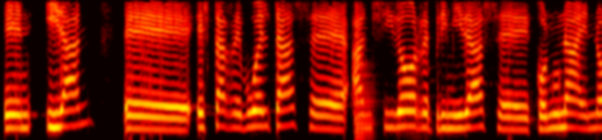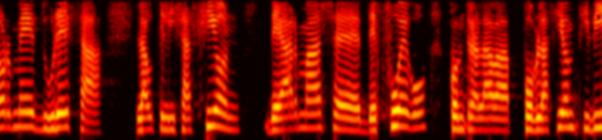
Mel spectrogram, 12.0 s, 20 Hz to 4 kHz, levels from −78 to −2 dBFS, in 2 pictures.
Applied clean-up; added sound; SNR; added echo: neural mask model DeepFilterNet 3.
